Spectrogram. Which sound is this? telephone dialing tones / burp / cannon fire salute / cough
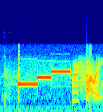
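telephone dialing tones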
